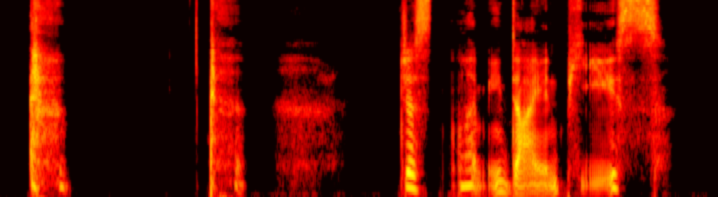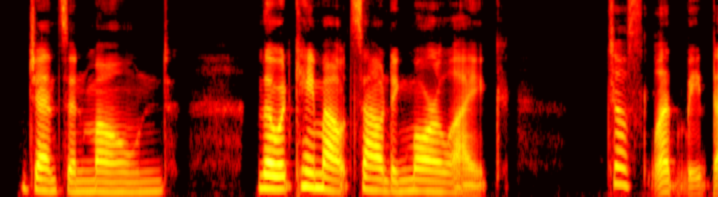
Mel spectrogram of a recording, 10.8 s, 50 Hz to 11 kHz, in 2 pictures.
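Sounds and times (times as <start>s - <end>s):
weak cough from man lying ill: 0.2s - 0.5s, 1.6s - 1.9s
speech: 3.0s - 6.7s, 7.3s - 9.2s, 10.0s - 10.7s.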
